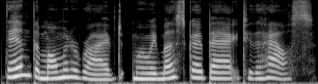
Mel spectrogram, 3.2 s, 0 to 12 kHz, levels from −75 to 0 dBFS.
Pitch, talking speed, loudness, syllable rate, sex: 250 Hz, 225 wpm, -16 LUFS, 5.2 syllables/s, female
